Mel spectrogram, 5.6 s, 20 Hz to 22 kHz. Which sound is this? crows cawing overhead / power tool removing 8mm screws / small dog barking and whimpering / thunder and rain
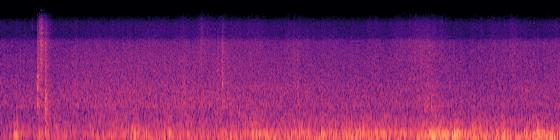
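thunder and rain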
